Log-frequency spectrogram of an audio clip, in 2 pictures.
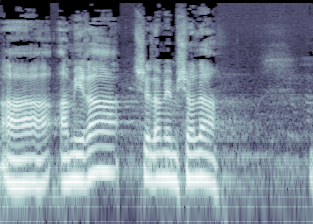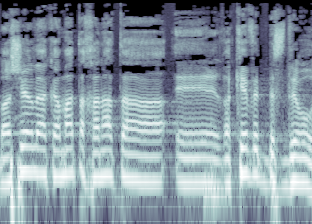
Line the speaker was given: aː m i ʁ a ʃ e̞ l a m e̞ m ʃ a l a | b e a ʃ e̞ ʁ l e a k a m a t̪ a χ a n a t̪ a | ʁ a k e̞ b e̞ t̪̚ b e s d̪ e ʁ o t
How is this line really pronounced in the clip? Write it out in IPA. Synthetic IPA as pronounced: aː m i ʁ a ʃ e̞ l a m e̞ m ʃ a l a | b e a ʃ e̞ ʁ l e a k a m a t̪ a χ a n a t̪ a | ʁ a k e̞ v e̞ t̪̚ b e s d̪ e ʁ o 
